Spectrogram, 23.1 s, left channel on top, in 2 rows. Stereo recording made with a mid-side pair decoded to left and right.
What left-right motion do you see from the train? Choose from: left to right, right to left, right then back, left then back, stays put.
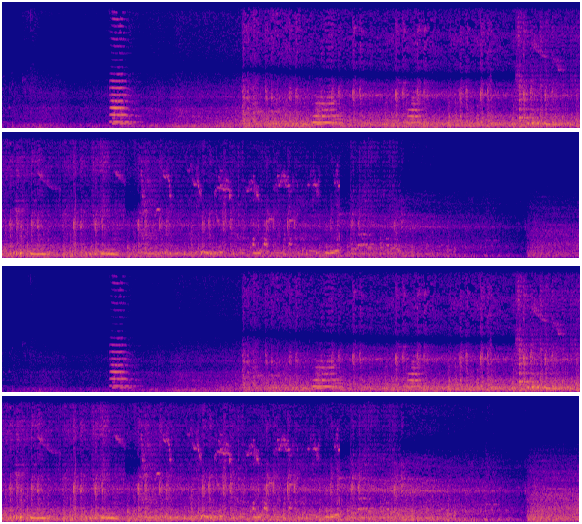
left to right.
